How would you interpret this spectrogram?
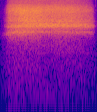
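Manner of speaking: whispered hush from the crowd; shushing. Acted. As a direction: hiss a sharp shh. Crowd hushing the father.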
